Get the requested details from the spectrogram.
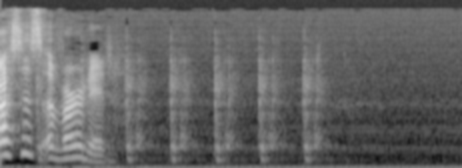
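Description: Footsteps tap on a hard floor at a steady pace.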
